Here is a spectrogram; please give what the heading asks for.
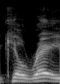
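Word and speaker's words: Kilrea: I'll say like this I have heard that that is how the pron the correct pronunciation for and Brian kill Ray is in the Hockey Hall of Fame for the two kill Ray brothers and then I say kill Ray because um when I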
